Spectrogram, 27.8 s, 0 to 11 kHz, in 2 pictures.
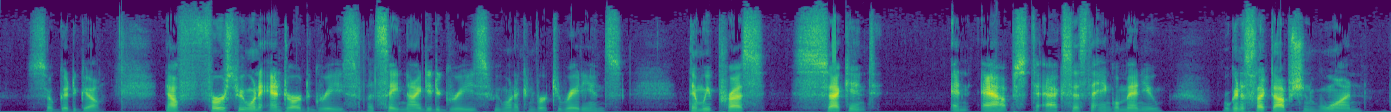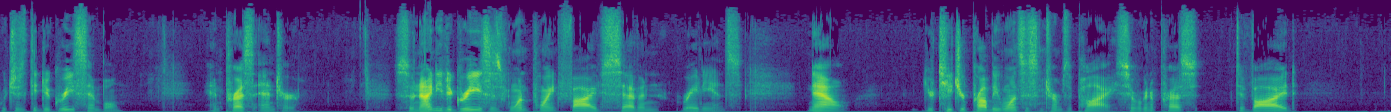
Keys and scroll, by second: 3.9 9, 5.2 0, 13.5 Return, 16.7 Return, 26.3 ÷.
